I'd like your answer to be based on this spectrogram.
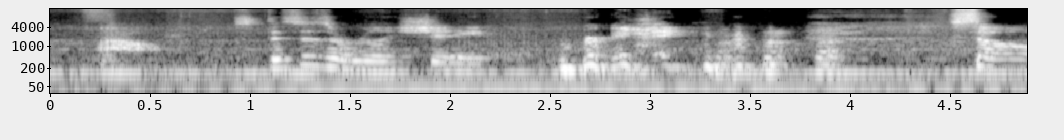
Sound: laughs

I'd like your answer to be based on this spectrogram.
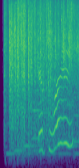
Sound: chickpeas clatter

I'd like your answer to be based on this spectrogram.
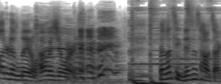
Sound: laughs

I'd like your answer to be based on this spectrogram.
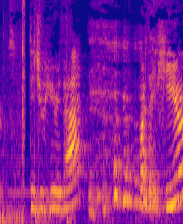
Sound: laughing

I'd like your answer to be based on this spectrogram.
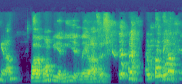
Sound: laughter

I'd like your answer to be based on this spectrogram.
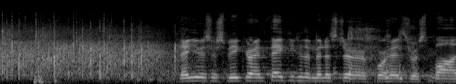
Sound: applause

